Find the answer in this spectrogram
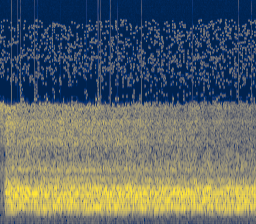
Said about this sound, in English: Yes. Thunder. Thunder and darkness around me.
